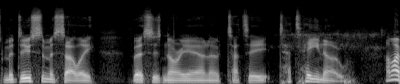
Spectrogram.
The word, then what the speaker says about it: Tateno: first match is Medusa Miselli versus Noriano Tati Tateno. Am I pronouncing that right? Chelsea Tateno. Yeah. Tateno.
